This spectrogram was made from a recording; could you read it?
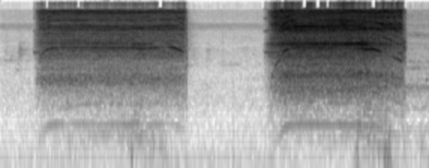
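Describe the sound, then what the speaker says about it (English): Power drill boring holes in a DIY ice shovel, two sustained whining bursts of about two and four seconds, each spinning up and winding down, loud and close with a short pause between. "There's a lot of holes here to be drilled."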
